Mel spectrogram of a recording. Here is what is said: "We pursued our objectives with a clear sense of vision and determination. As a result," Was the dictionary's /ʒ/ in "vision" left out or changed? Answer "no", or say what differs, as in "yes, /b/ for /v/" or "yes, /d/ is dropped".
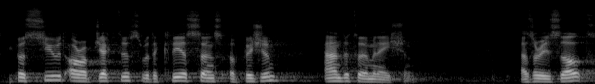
no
